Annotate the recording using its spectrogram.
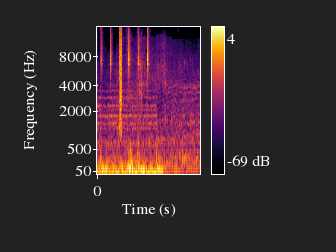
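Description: Background music with a steady low bass line, a few sharp clicks in the first second, growing quieter in the second half.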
